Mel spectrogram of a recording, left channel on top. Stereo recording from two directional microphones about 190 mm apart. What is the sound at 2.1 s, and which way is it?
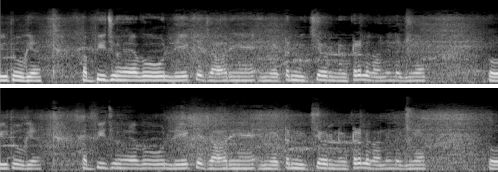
Speech, 5° left (ahead or behind).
